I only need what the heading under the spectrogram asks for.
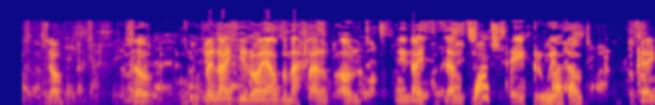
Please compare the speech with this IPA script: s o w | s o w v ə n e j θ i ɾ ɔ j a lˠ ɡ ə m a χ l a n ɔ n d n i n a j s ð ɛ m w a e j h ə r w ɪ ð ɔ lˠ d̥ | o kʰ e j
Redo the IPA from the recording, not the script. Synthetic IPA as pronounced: s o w | s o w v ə n a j θ i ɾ ɔ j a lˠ b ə m a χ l a n ɔ n d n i n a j θ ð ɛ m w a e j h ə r w ɪ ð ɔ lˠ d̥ | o kʰ e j

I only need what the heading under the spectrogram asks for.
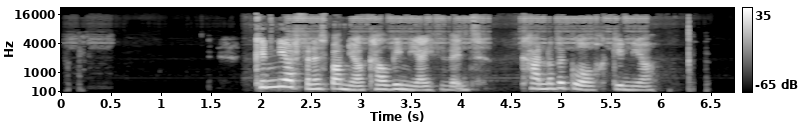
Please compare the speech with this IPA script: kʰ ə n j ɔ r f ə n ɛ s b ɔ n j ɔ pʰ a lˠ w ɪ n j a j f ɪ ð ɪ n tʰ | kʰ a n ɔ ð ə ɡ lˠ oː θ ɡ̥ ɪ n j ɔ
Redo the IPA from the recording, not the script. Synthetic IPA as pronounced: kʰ ə n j ɔ r f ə n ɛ s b ɔ n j ɔ kʰ a lˠ v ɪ n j a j θ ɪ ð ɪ n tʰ | kʰ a n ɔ ð ə ɡ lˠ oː χ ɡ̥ ɪ n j ɔ

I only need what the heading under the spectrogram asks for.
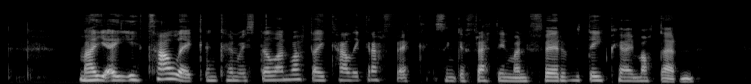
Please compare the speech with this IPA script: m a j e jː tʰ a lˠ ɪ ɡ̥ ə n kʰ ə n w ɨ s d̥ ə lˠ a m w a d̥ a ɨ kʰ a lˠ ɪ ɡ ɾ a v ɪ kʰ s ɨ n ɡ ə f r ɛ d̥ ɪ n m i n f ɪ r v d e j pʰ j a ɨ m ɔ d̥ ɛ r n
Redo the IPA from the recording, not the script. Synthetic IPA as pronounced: m a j e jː tʰ a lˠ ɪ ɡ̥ ə n kʰ ə n w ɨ s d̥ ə lˠ a n w a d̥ a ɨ kʰ a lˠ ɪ ɡ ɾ a f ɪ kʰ s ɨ n ɡ ə f r ɛ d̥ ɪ n m a n f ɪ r v d e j pʰ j a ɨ m ɔ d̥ ɛ r n

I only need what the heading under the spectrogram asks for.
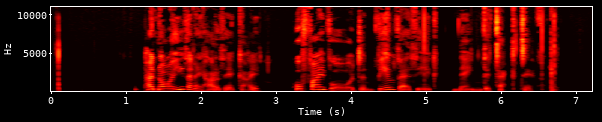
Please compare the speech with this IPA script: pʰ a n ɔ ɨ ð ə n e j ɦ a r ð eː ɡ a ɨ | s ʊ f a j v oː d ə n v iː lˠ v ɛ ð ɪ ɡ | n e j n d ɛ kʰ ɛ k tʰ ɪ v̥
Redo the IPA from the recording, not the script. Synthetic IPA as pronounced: pʰ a n ɔ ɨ ð ə n e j ɦ a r ð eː ɡ a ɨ | h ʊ f a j v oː d ə n v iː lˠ v ɛ ð ɪ ɡ | n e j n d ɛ tʰ ɛ k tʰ ɪ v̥

